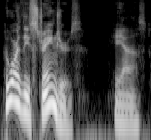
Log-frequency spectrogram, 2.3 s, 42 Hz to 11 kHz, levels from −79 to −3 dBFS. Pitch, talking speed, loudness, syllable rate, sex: 120 Hz, 160 wpm, -17 LUFS, 6.1 syllables/s, male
